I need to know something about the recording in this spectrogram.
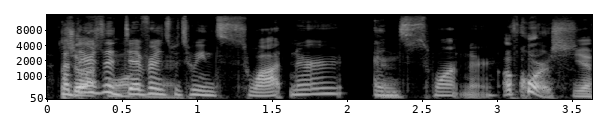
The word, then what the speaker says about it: Swantner: I don't know oh I don't even pronounce that one what you do what do you say swatner see that's what I'm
